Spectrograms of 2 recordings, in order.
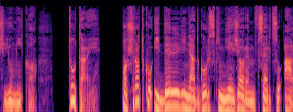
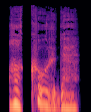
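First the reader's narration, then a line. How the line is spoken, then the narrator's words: Whisper. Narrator (Polish): wyszeptała Yumiko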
